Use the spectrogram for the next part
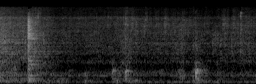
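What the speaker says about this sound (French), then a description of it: "dès que le beurre est fondu, on va ajouter le chou-fleur" Cauliflower goes into melted butter in a pan, with a soft continuous sizzle and a few scattered stirring scrapes and knocks, close and fairly quiet.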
